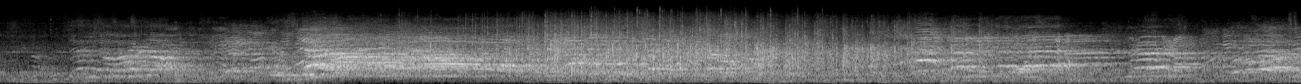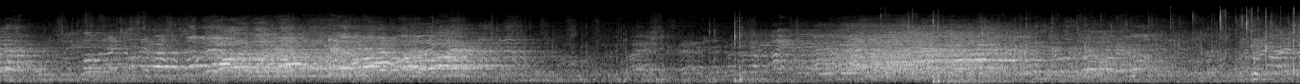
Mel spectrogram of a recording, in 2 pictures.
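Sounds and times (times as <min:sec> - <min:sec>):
voices shouting in hall: 0:00.7 - 0:08.0, 0:08.7 - 0:18.5, 0:20.5 - 0:26.0
crowd applauding: 0:03.7 - 0:10.2, 0:21.6 - 0:26.0.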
